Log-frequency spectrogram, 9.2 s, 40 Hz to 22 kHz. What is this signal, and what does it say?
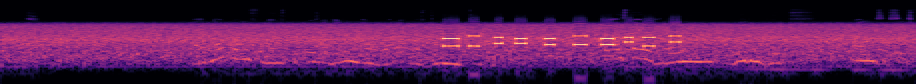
DTMF, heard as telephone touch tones, dialled by hand, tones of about 120 ms, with phone line noise and speech in English. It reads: 138746402#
